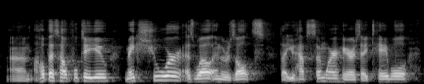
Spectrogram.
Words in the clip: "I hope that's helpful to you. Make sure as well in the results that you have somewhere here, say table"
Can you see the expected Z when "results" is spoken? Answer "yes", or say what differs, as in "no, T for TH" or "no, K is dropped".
yes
